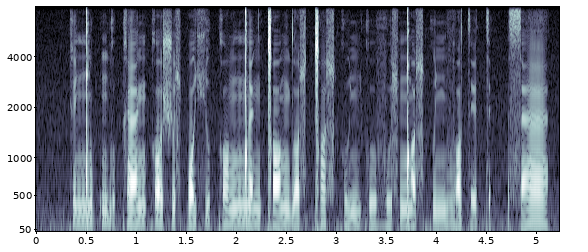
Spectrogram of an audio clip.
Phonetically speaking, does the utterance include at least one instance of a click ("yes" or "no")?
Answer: yes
